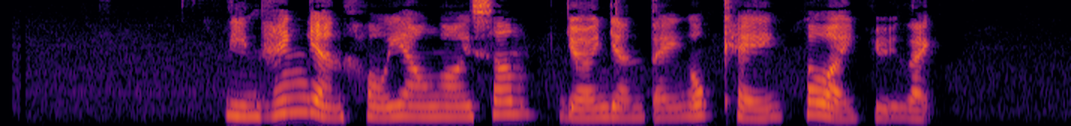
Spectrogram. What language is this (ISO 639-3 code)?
yue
